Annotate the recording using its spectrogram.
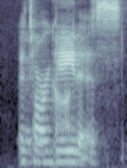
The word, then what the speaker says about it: Atargatis: So, how I want to say it is Atargatis, but that sounds awful. Atargatis is like how it's supposed to say.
